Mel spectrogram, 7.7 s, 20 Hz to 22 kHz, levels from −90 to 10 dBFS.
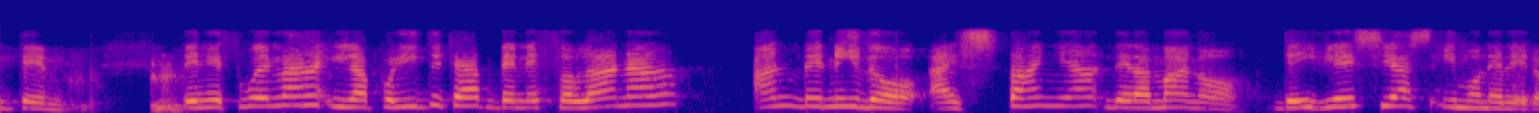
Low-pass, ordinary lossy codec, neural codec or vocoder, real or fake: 7.2 kHz; Opus, 16 kbps; codec, 16 kHz, 1 kbps, X-Codec, HuBERT features, trained on general audio; fake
